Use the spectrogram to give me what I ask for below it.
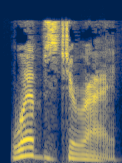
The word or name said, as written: websterite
